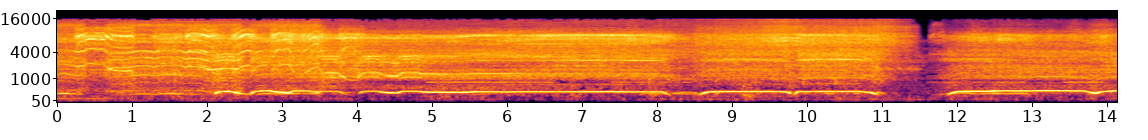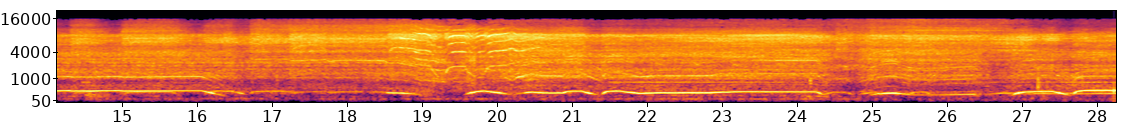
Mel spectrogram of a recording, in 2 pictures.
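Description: Electric motors of a Huina RC excavator whining as the boom, arm and bucket are worked. The whine holds level for stretches and swoops up and down in short rises and falls as the motors speed up and slow, and drops out briefly just before the middle.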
